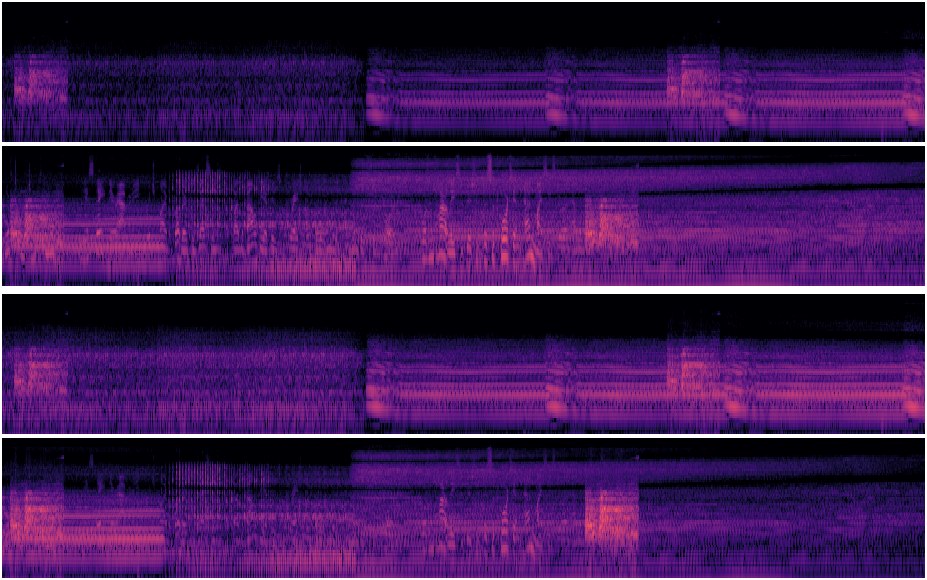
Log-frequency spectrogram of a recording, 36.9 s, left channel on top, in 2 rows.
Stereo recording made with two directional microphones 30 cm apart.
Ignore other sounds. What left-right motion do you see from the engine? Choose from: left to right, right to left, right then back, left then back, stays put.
right to left.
